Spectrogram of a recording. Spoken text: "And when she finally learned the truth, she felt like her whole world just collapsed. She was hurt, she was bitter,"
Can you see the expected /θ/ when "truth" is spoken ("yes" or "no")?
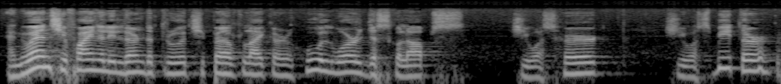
no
